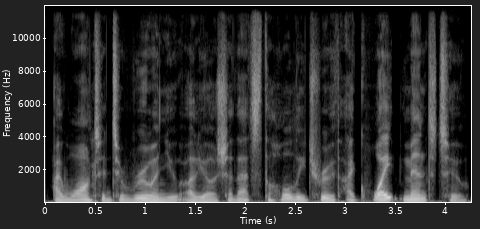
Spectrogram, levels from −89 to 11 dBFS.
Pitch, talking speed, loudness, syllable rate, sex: 135 Hz, 195 wpm, -19 LUFS, 4.7 syllables/s, male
